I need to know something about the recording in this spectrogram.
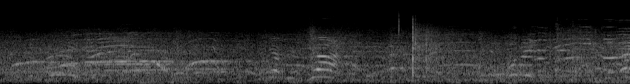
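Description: Ice hockey rink sounds during play: faint voices of the crowd and players, with two sharp knocks of stick and puck about three and four seconds in.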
